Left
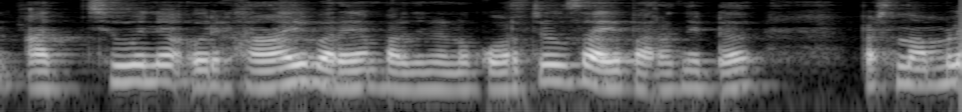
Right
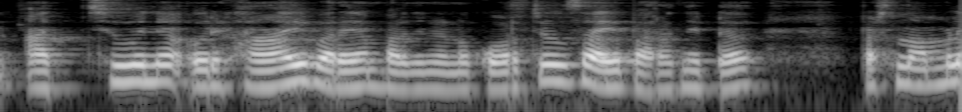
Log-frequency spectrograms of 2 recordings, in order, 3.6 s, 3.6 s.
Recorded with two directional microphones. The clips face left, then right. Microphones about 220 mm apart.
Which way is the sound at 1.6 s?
35° right (ahead or behind).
